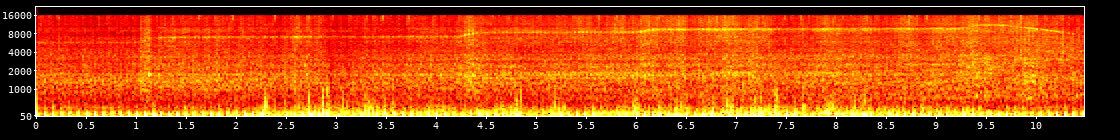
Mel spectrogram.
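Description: An engine running steadily at a fast, even beat, with scattered clattering knocks through the middle and a faint high whistle that steps up in pitch twice and drops near the end.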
